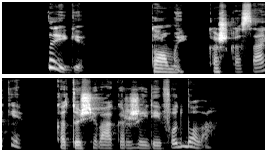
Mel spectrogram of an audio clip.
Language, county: Lithuanian, Kaunas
